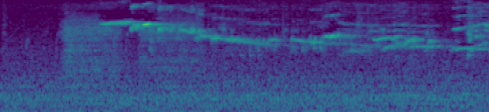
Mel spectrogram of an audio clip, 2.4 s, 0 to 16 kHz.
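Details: A finch in an indoor community aviary in Edmonton, Canada, non-breeding birds filmed March 2015, gives a thin high whistle sliding slowly downward, with faint soft chirps after it.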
